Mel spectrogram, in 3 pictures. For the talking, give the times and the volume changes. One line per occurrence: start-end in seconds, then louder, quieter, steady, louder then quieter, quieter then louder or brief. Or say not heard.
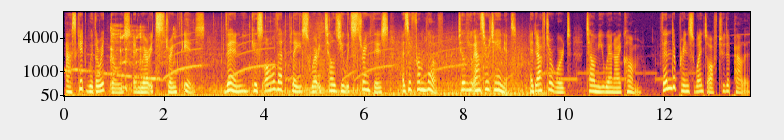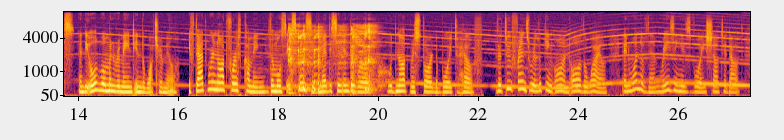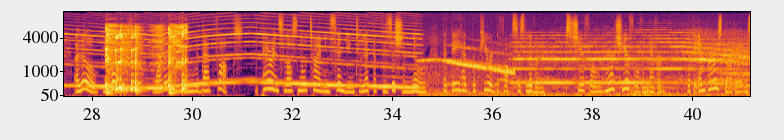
0.0-41.1 quieter.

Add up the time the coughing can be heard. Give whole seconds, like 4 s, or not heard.
5 s.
